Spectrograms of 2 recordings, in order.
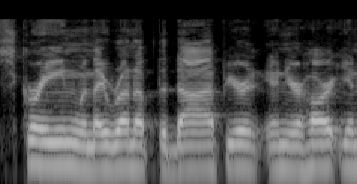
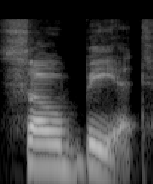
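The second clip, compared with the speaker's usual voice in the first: put-on booming voice, as loud as possible. Recounting lying prepped for the cardiologist, echoing a voice he heard; retelling the loudest voice possible. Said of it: "in the loudest voice possible".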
